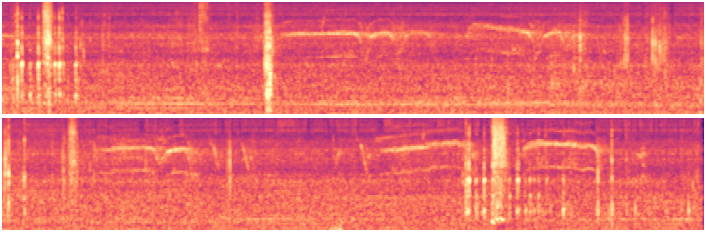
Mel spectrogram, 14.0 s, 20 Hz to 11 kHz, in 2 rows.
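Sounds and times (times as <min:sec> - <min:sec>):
steady low background noise: 0:00.0 - 0:14.0
person sneezing: 0:11.9 - 0:12.2.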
